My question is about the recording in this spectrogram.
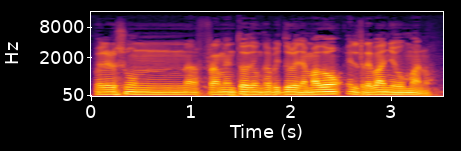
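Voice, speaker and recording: A man reading a novel aloud and commenting on it, in a measured, reflective way that leans on tag questions. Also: deep voice, monotone, smooth, muffled recording. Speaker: book reader and commentator.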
